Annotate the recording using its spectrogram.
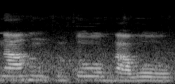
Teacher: अनुस्वाराचा आपल्या विसर्गाचा सगळीकडे ओ झालेला आहे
